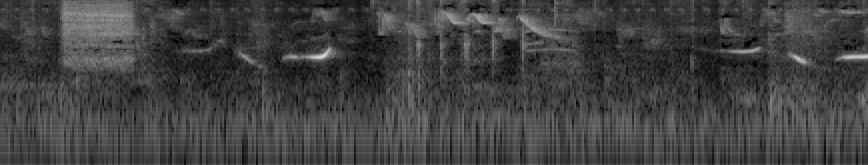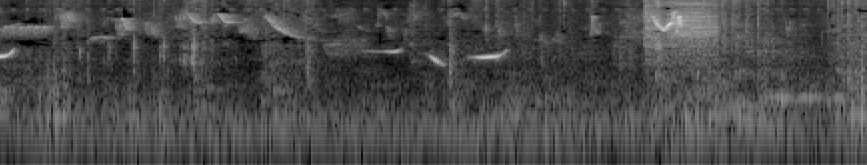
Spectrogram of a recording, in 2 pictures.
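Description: Caged young softbill birds calling: a phrase of clear whistles, some gliding up and some sliding down, repeated about every three seconds, with a short harsh burst near the start and another about a second before the end.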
